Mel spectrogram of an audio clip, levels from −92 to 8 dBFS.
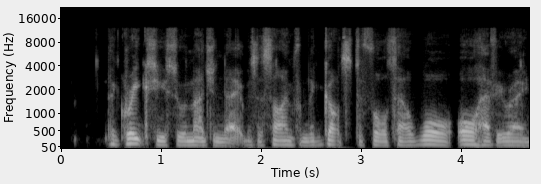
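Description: Between 1.59 and 1.93 s, after "used to imagine" and before "a sign from the", a run of lost packets is rebuilt from error correction. Each missing packet was replaced by the low-bitrate copy carried in the next one, so there's no gap. The passage turns rougher and noisier but keeps its real content, which sets it apart from concealment.

At 2.71 to 2.77 s, after "a sign from the" and before "to foretell", there is a short concealed packet loss. About 40 ms never arrived, and the receiver filled it by extending the preceding sound, giving a brief smear or wobble rather than coarsened real audio. Error-correction copies then take over from 2.75 to 2.85 s, adding another short stretch of that rough, noisy texture before the Opus call path returns to its normal coding.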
